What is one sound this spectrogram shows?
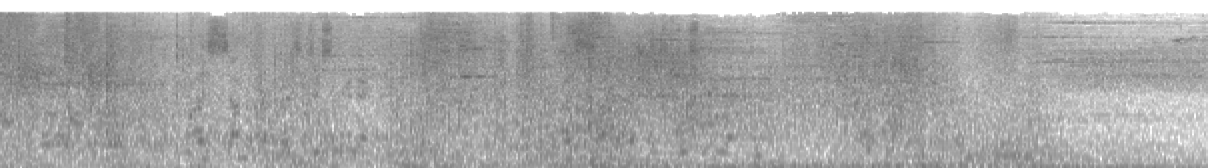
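Game spells and attacks blast and crackle loudly.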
